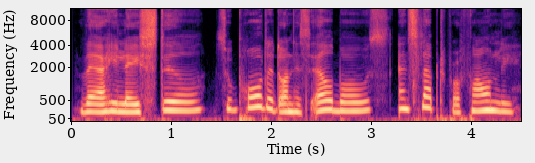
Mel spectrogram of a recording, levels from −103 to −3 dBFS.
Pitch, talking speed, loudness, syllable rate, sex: 225 Hz, 145 wpm, -17 LUFS, 4.1 syllables/s, female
